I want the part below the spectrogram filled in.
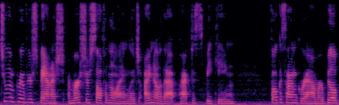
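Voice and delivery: ordinary talk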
